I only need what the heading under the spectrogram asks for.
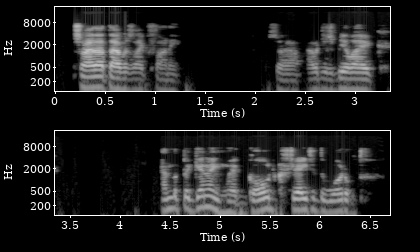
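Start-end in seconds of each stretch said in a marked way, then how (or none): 4.4-6.4 put-on Scottish accent, solemn read-aloud style. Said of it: "read the Bible in, like, a Scottish accent".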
